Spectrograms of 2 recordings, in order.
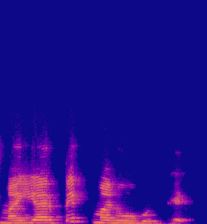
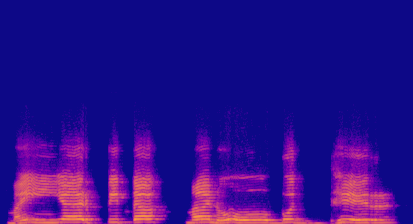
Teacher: When we say Mayyarpit, we are saying a half ta. But it's Mayyarpita, a full ta.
